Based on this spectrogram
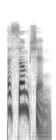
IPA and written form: əsˈʌmpʃən (assumption)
